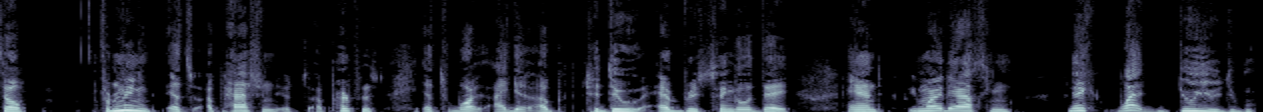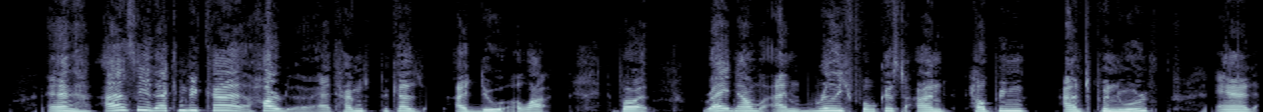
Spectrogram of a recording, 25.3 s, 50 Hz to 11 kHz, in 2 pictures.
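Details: Adult man with cerebral palsy, which he says affects every muscle in his body; he reports his speech is much better than 8 months ago and improving as his health improves; dysarthria from cerebral palsy.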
